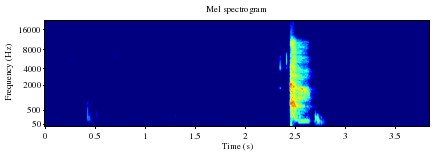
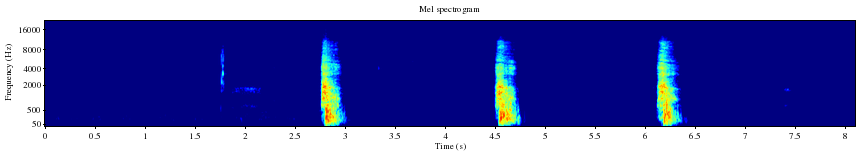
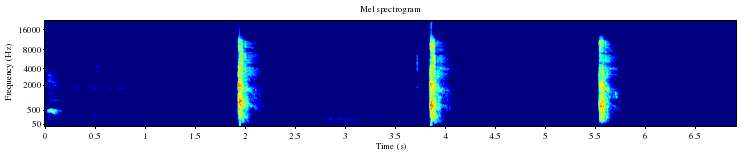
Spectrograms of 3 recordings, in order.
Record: cough_length: 3.8 s
cough_amplitude: 32768
cough_signal_mean_std_ratio: 0.15
exhalation_length: 8.1 s
exhalation_amplitude: 32768
exhalation_signal_mean_std_ratio: 0.18
three_cough_length: 6.9 s
three_cough_amplitude: 32768
three_cough_signal_mean_std_ratio: 0.14
survey_phase: beta (2021-08-13 to 2022-03-07)
age: 45-64
gender: Female
wearing_mask: 'No'
symptom_none: true
smoker_status: Never smoked
respiratory_condition_asthma: true
respiratory_condition_other: false
recruitment_source: REACT
submission_delay: 0 days
covid_test_result: Negative
covid_test_method: RT-qPCR
influenza_a_test_result: Negative
influenza_b_test_result: Negative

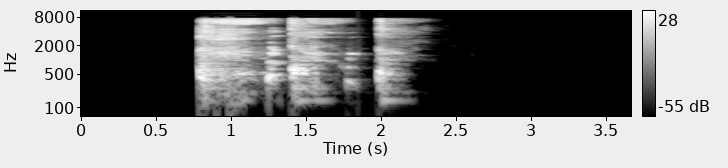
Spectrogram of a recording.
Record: cough_length: 3.7 s
cough_amplitude: 30382
cough_signal_mean_std_ratio: 0.41
survey_phase: beta (2021-08-13 to 2022-03-07)
age: 45-64
gender: Female
wearing_mask: 'No'
symptom_runny_or_blocked_nose: true
symptom_onset: 12 days
smoker_status: Never smoked
respiratory_condition_asthma: false
respiratory_condition_other: false
recruitment_source: REACT
submission_delay: 3 days
covid_test_result: Negative
covid_test_method: RT-qPCR
influenza_a_test_result: Negative
influenza_b_test_result: Negative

